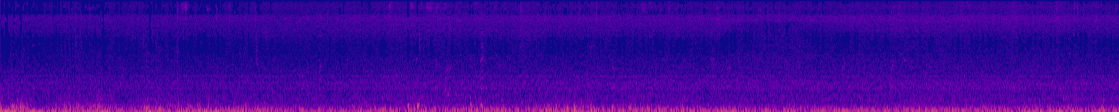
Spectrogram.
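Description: ITX-Saemaeul electric multiple-unit train running at speed, heard from inside the passenger car as a steady low rumble.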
